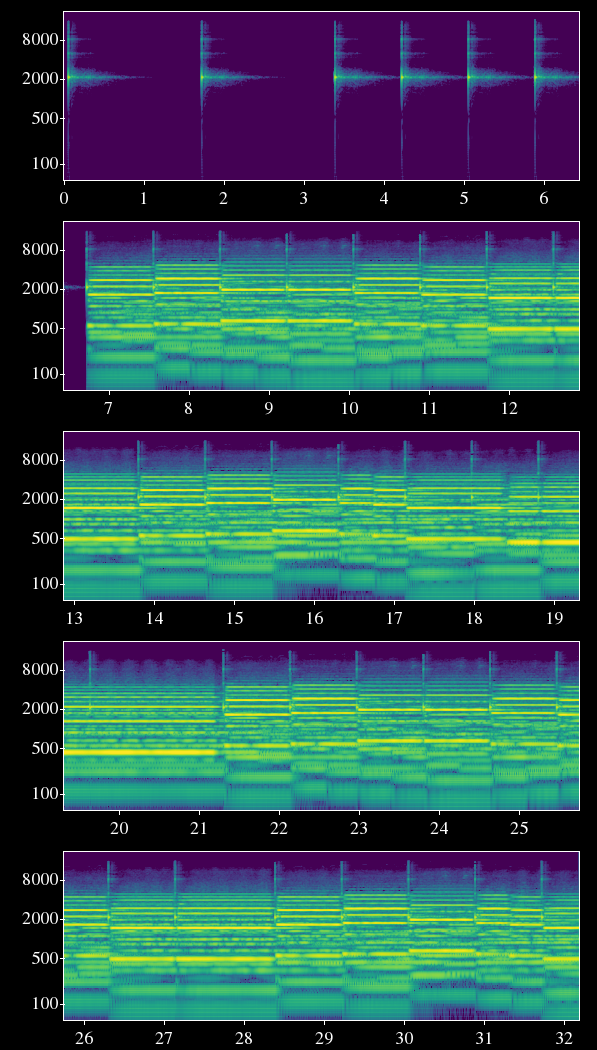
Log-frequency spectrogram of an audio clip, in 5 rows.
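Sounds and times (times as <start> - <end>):
flute orchestra playing: 6.8 - 32.1.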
